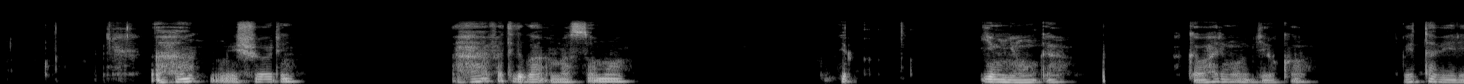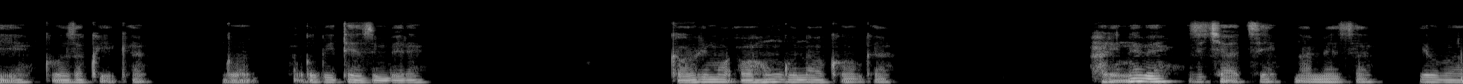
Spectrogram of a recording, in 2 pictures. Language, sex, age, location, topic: Kinyarwanda, male, 25-35, Nyagatare, education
